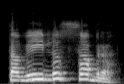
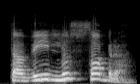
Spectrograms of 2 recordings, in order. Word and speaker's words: طویل الصبر: آگے ہے صبر، تو اس کا تلفظ ہوگا طویل الصبر۔ حوالہ ہے خداوند رحیم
